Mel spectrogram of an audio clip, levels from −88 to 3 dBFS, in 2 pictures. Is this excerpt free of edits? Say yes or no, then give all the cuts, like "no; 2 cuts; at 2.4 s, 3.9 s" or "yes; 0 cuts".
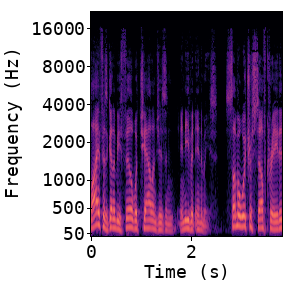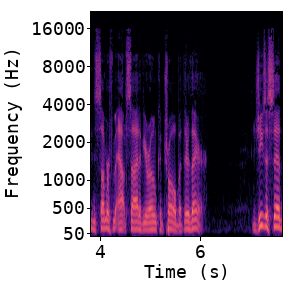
no; 1 cut; at 2.6 s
